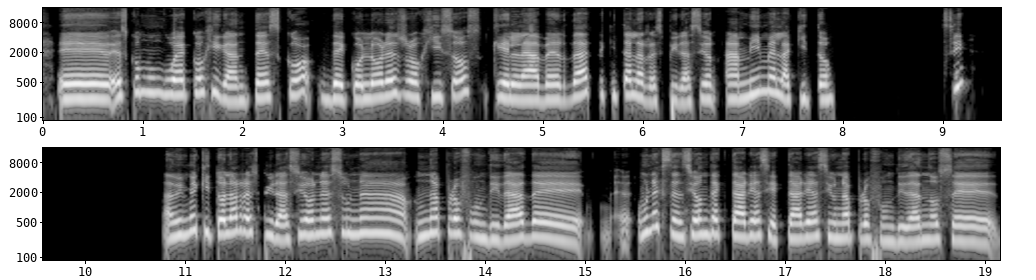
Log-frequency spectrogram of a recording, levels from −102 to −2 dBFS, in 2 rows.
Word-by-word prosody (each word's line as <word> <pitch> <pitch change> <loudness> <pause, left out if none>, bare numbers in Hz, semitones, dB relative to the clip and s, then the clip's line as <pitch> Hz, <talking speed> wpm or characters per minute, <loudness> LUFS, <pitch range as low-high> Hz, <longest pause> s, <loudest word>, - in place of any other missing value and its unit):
eh, 230 0 +6
es 255 0 +1
como 315 0 -3
un 310 -1 -4
hueco 285 +1 +2
gigantesco 250 +2 -1
de 230 -1 +2
colores 245 +6 +2
rojizos 260 +3 -2
que 245 -1 +3
la 220 -1 +4
verdad 225 +6 +1
te 275 - -12
quita 275 +1 -1
la 255 -2 +2
respiración, 205 +2 -5
a 230 0 0
mí 275 +6 0
me 330 -1 +1
la 235 -5 +1
quitó. 225 +1 -4 1.1
Sí. 395 +2 -2 1.6
A 240 - -2
mí 275 +1 +1
me 335 +4 0
quitó 290 -3 +3
la 310 +2 +2
respiración, 280 -3 0
es 305 +1 -2
una 300 -3 0
una 280 +5 0
profundidad 240 -6 0
de, 235 -6 0 0.2
m 275 +1 -23
m - - -12
eh, - - -17
una 310 +8 -1
extensión 280 -4 0
de 295 0 +1
hectáreas 270 -1 0
y - - 0
hectáreas, 240 +4 -1
y 255 - -3
una 240 0 0
profundidad 210 -4 -3
no 225 +1 -3
sé, 205 -4 -3
255 Hz, 145 wpm, -20 LUFS, 230-285 Hz, 1.6 s, eh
